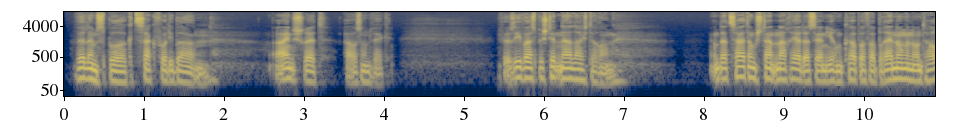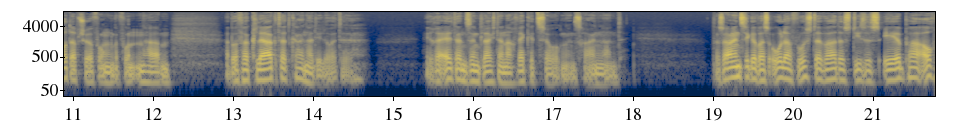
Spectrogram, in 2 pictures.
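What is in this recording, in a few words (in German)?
Erzählung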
